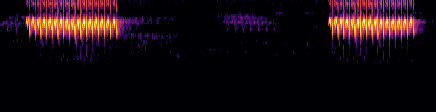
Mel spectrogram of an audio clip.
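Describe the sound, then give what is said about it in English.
Two separate dark-eyed junco songs, each a loose, jingly trill of rapid repeated notes lasting about two seconds, clear, separated by several seconds of quiet. “The songs of dark-eyed juncos are often described as loose and jingly.”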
